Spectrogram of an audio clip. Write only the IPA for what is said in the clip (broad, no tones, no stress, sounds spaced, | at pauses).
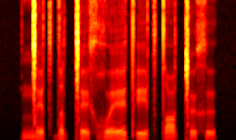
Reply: ŋ͡ǀ ɛ t͡s dˤ ʏ l ǀ ɛː x ʁʷ ɛː tʼ eː t͡s tˤ œː ǀ œ x ə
